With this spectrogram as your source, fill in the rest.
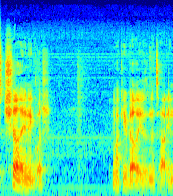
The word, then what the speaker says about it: Machiavelli: c both types okay what about machiavelli there's an h after that see and it says ka again so you can't say that ceh says cha in english machiavelli is an italian name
